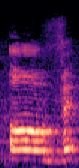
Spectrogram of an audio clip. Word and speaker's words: of: This one is pronounced as of V, not if, of, one of you, one of you.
